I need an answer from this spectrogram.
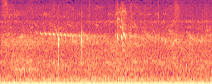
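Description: Faint bird chirps and short calls over a quiet outdoor background.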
